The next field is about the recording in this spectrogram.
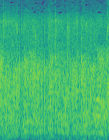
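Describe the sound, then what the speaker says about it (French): Dense, loud applause from an audience cheering the winning team at a digital bank launch ceremony, a continuous roar of clapping throughout. "On va applaudir Abobo"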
